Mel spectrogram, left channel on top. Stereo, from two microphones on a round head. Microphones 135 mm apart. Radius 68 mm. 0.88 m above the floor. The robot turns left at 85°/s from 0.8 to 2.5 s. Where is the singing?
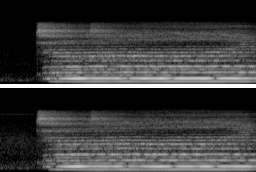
170° left, 1.2 m; by 2.5 s 30° left, 1.2 m.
